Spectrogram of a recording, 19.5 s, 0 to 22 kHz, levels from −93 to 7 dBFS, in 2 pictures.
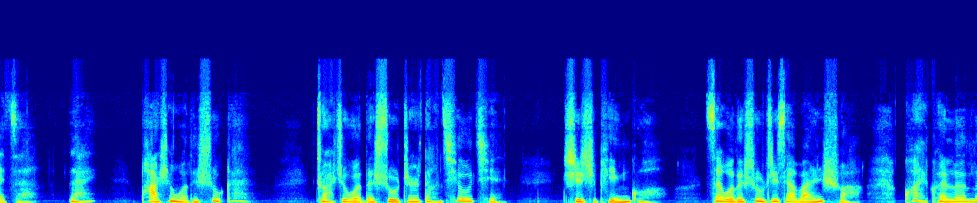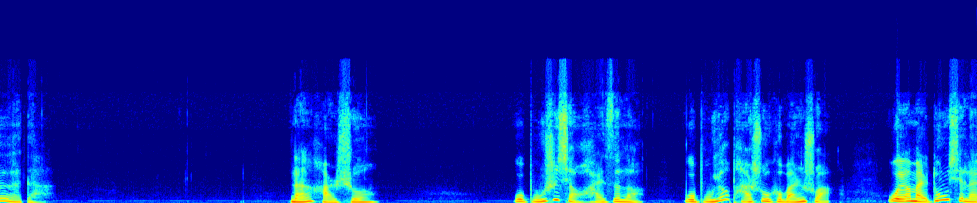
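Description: Nothing technical stands out in this speech recording, so there's really no fault to point to here.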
